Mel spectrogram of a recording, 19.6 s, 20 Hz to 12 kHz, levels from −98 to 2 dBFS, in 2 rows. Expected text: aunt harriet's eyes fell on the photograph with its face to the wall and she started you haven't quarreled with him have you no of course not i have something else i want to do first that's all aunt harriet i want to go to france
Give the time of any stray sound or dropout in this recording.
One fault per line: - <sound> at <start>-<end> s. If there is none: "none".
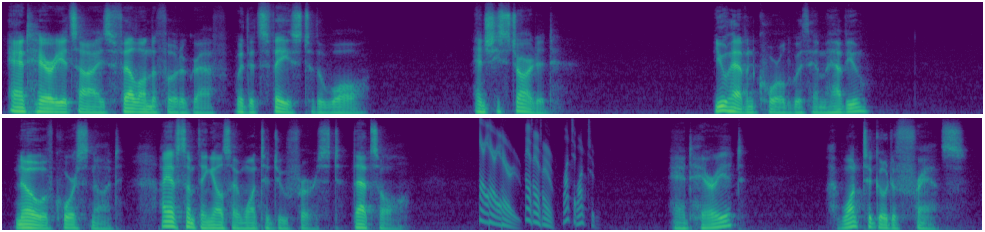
- chirp at 14.6-15.8 s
